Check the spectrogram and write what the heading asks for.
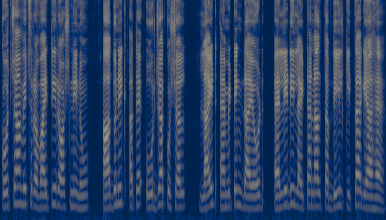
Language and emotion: Punjabi, neutral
